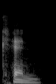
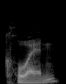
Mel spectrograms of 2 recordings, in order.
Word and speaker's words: 괜: Ah, here, this is, by the way, another example of people not pronouncing the O here. It's just ken. Ken. It's not quen.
